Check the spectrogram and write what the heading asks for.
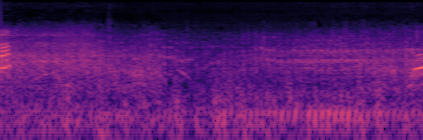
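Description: Motorcycle engine running steadily while riding along, a low even rumble under a haze of wind and road noise on the phone's microphone.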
